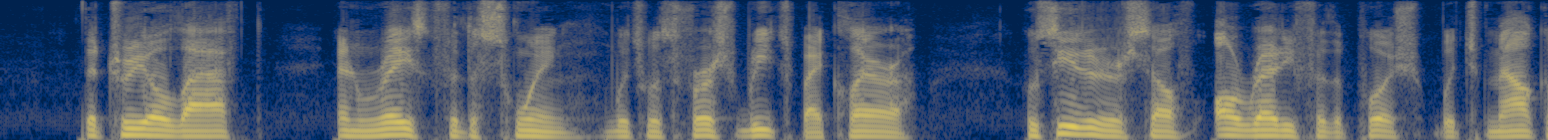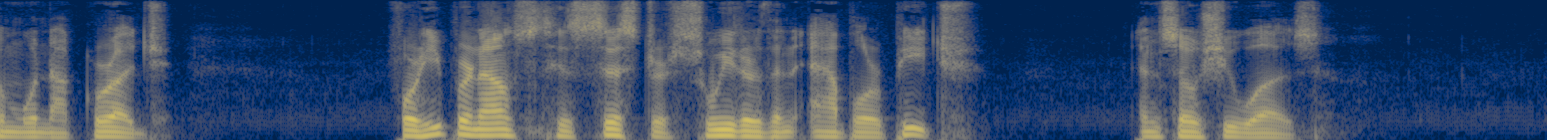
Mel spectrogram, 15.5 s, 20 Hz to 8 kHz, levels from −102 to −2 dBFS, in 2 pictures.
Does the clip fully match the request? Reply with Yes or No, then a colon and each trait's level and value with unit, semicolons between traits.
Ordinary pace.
Yes: average, 160 wpm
